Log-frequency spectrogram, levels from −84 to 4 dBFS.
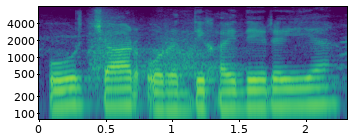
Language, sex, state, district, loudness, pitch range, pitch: Hindi, male, Uttar Pradesh, Saharanpur, -17 LUFS, 130-140 Hz, 135 Hz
